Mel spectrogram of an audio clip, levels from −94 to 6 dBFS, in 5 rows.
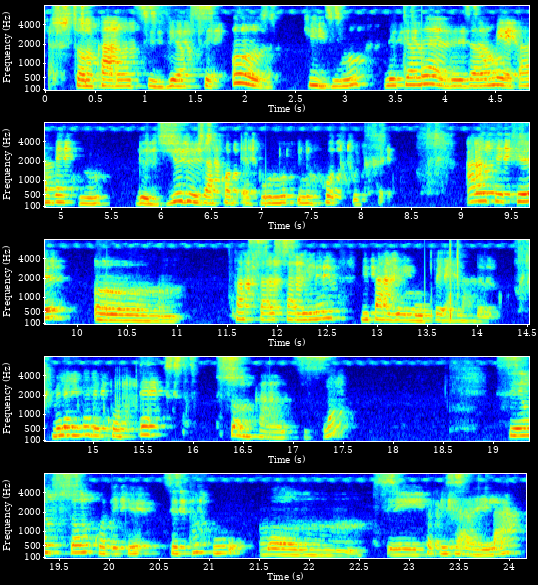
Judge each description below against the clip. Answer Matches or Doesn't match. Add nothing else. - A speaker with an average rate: Doesn't match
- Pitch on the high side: Matches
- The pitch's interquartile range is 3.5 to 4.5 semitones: Matches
